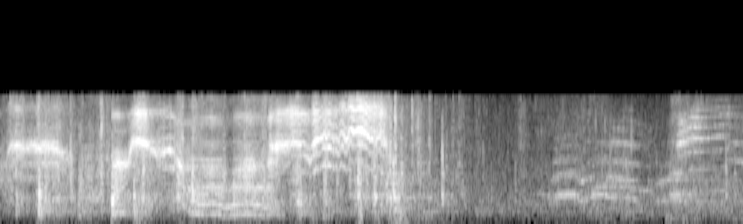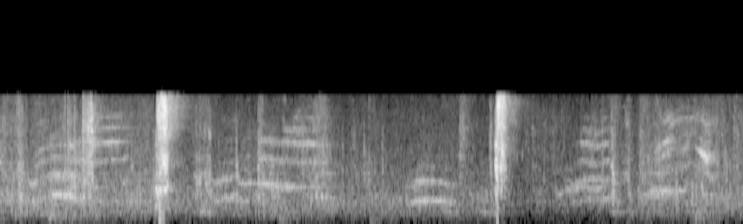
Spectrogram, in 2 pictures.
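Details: Cats for sale call loudly in a run of overlapping harsh meows for the first five seconds, then many softer, short, rising mews repeat quickly, with two sharp knocks.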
